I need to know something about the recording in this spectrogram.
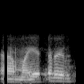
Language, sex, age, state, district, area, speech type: Tamil, male, 45-60, Tamil Nadu, Thanjavur, urban, conversation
